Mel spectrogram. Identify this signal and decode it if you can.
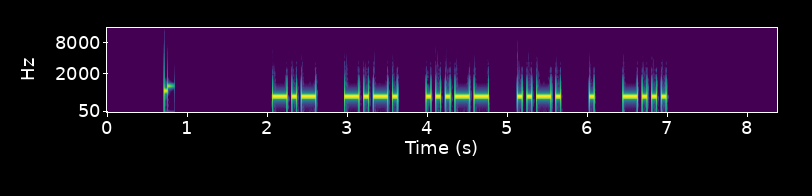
Morse code, heard as a keyed tone, about 20 wpm, spaced as for 15 wpm, 700 Hz. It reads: KC3FEB
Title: 200 Lesson 32g - Letter k - Call Signs 20wpm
